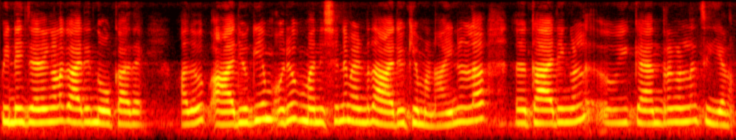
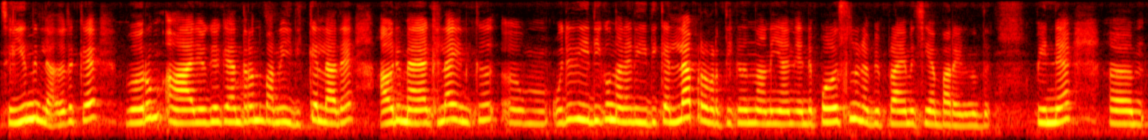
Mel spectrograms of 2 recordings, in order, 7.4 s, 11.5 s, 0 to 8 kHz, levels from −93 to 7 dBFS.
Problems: background conversations at intervals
